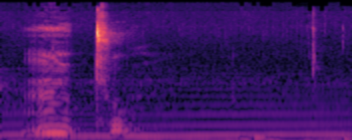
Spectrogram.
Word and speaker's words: mtu: So M in the first section, it's a syllable, and in these 2 sections, it's not a syllable, right?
